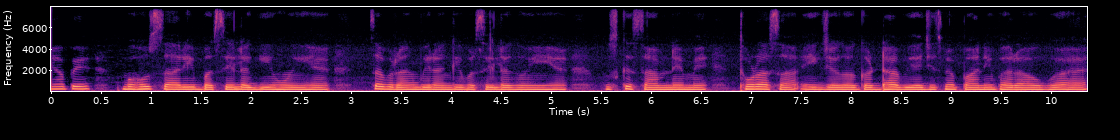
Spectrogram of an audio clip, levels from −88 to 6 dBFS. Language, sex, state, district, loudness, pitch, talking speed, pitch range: Hindi, female, Uttar Pradesh, Jyotiba Phule Nagar, -15 LUFS, 200 Hz, 175 wpm, 195-205 Hz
